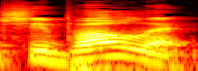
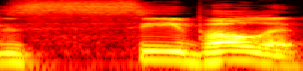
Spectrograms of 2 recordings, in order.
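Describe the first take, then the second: First: The word begins with an sh sound. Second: The word begins with an s sound. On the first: "And they would say the word shibolet" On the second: "So they would pronounce the word sibolet"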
